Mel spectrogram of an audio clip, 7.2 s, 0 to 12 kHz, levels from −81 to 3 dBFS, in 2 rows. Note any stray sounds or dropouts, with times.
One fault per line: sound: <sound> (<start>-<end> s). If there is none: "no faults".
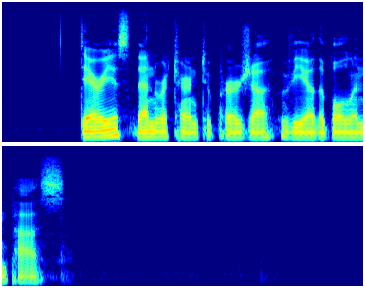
no faults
